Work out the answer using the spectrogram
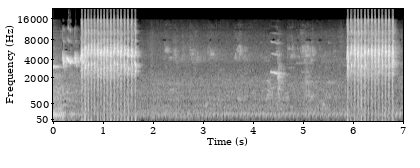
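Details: Caged greater green leafbird, sung as a lively, rich master recording for training other birds: two bursts of rapid, harsh, buzzy high pulses about a second long, separated by a quiet stretch of faint scattered chirps and a soft low hum.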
